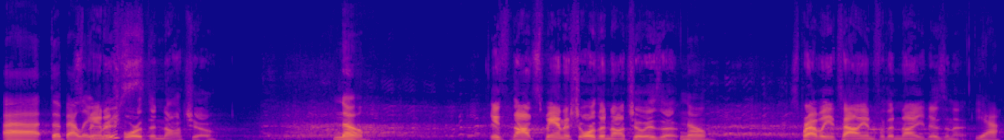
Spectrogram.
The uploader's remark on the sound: We recorded it LIVE in New Orleans!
